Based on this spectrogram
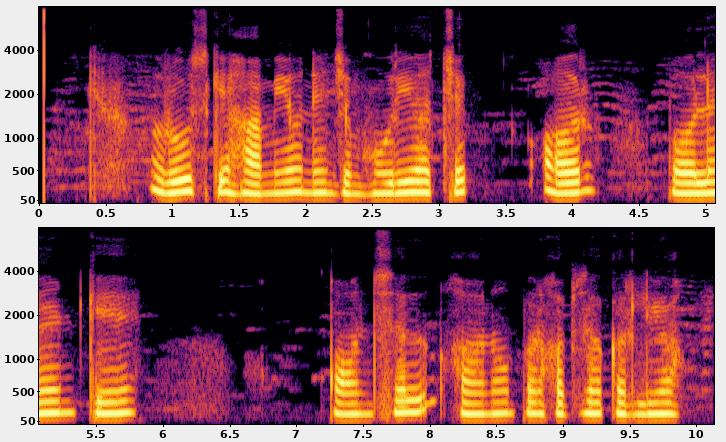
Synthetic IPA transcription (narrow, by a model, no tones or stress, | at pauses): ɾuːskeɦaːmijõned͡ʒɐmɦuːɾijat͡ʃɛk̚ | ɔːɾ | poːlɛ̃ːɳɖke | kɔːnsəlxaːnõpɐɾxɐbzakɐɾlijaː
